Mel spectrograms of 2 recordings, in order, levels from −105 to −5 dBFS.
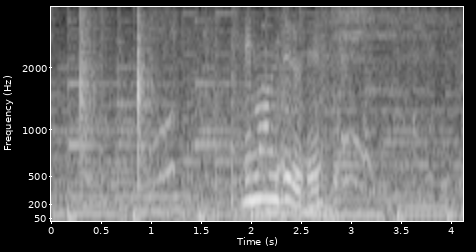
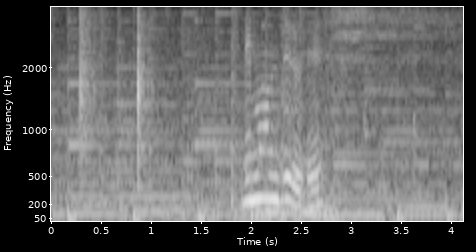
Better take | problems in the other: second | background sound (Zipper (clothing)); 13 dB below the speech

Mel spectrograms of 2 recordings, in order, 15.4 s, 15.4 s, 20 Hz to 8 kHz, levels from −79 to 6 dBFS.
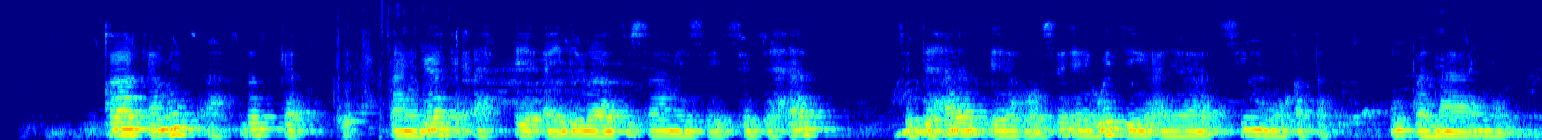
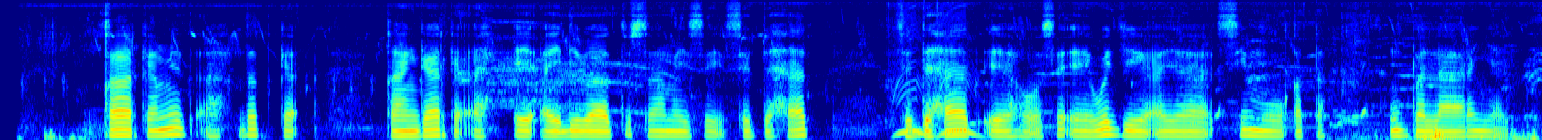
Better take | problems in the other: second | noise reduction (neural separator model SepFormer DNS4)

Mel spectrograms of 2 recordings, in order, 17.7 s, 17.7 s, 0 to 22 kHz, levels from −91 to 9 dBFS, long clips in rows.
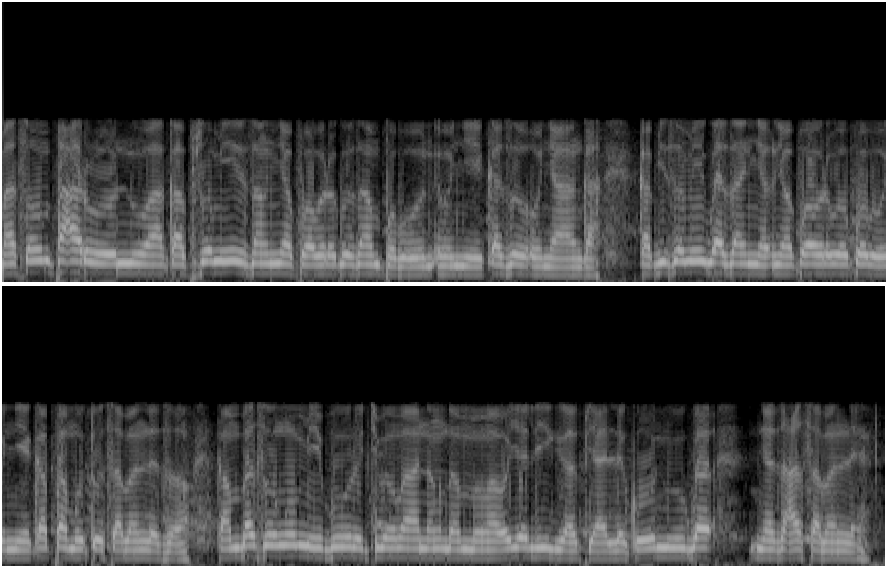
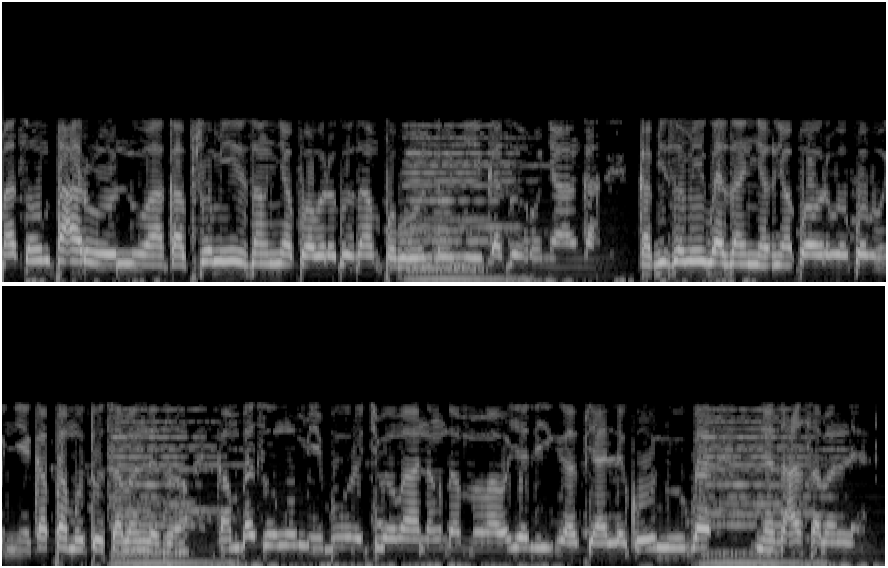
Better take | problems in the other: first | noise reduction (classical method spectral subtraction)

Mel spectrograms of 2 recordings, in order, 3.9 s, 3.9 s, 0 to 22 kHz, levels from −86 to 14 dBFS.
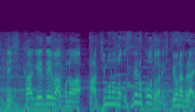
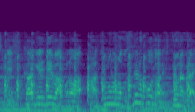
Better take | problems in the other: first | background sound (Chicken, rooster); 5 dB below the speech // room echo; dies away in 0.1 s

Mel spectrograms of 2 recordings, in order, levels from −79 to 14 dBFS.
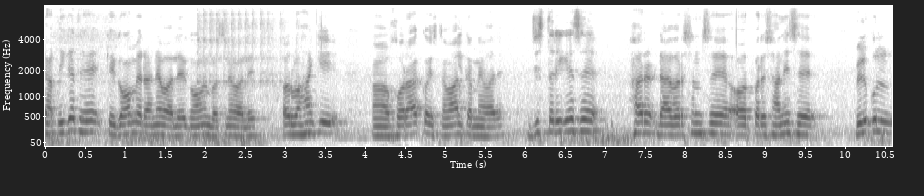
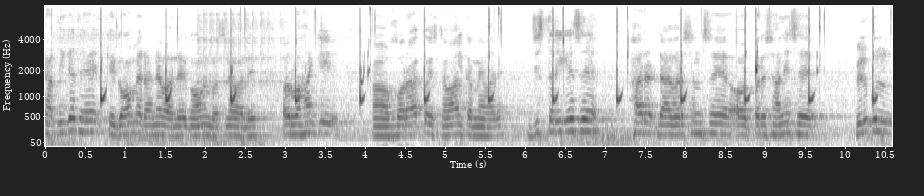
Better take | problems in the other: first | background sound (Raindrop / Drip / Water tap, faucet); 1 dB below the speech // room echo; dies away in 1.3 s

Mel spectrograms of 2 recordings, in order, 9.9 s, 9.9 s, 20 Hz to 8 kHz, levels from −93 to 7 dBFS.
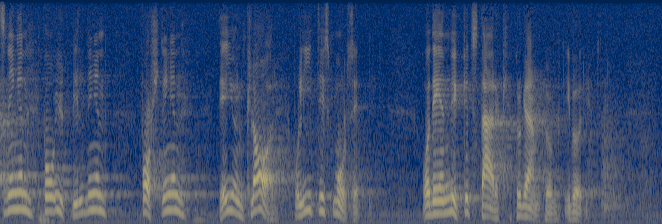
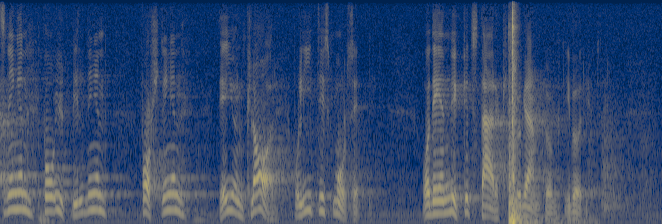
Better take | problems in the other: first | background sound (Slam); 4 dB above the speech

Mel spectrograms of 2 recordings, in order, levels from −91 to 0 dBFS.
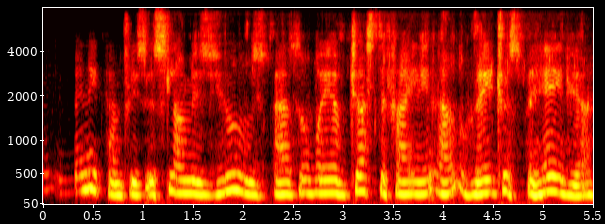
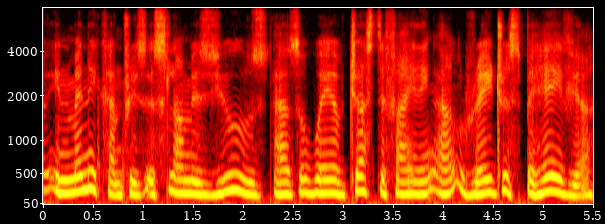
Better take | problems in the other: second | noise reduction (neural mask model DeepFilterNet 3)

